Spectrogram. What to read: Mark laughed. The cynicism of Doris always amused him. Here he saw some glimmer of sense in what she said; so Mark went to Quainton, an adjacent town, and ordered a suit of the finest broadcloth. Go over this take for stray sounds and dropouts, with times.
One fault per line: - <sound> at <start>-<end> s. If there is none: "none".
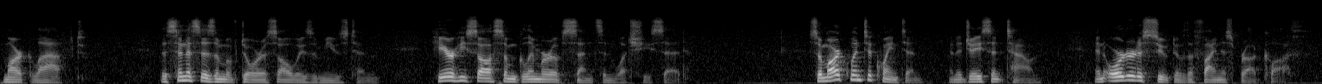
none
